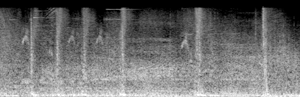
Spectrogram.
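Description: Bombarda spell blasts from the video game Hogwarts Legacy go off in quick succession, several sharp booming explosions spaced about a second apart over steady game background noise.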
